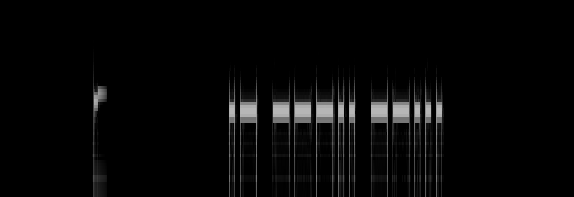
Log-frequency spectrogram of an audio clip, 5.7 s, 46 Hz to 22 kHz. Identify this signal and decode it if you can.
Morse code, heard as a keyed tone, about 22 wpm, 700 Hz. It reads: A87
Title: Common Cut Numbers - 3-Digit 22wpm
